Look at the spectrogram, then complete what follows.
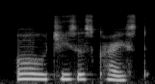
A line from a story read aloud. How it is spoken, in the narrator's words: cried, as she set out on this dreaded journey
